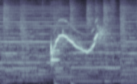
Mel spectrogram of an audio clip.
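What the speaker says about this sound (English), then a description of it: "I didn't realise we could whistle in this game" A game character in Pokemon Sword whistles a short, bright, swooping tune lasting under a second, clear and close over quiet background music.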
